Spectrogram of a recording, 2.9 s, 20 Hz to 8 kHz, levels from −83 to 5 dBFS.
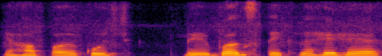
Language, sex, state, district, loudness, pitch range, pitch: Hindi, male, Maharashtra, Gondia, -17 LUFS, 210-235 Hz, 220 Hz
